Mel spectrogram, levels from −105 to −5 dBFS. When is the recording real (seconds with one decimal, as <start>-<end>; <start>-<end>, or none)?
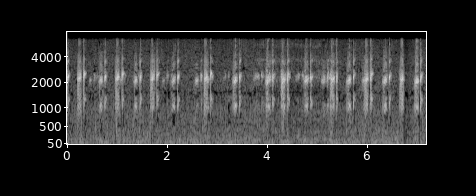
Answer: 0.0-3.8; 5.4-7.2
